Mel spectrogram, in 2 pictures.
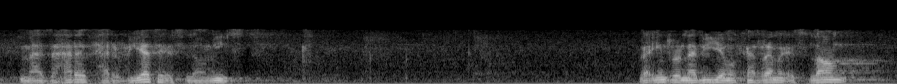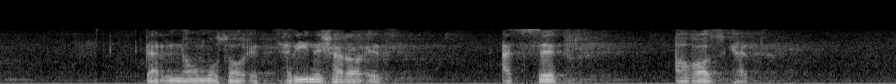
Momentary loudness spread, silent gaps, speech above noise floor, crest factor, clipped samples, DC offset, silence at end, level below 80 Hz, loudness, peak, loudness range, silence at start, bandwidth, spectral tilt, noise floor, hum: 24 LU; none; 25 dB; 24 dB; under 0.1%; 0.9%; 0.15 s; -44 dBFS; -24 LUFS; -2 dBFS; 10 LU; 0 s; 5.4 kHz; -7.5 dB/octave; -48 dBFS; none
